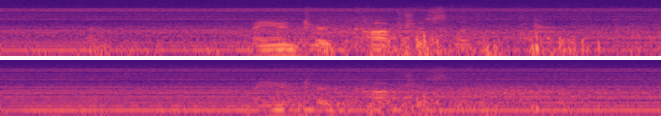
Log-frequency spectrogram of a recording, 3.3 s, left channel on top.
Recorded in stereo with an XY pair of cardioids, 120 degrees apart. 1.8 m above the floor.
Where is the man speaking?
70° left, 2.0 m.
